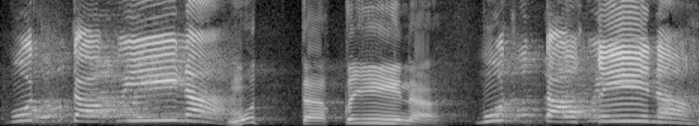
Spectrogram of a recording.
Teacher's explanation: قاف ادا ہوتا ہے زبان کی جڑ اور تالو کے نرم حصے سے · تا ادا ہوتا ہے زبان کا سرا اوپر کے دانتوں کی جڑوں سے · تو یہاں پر تا کو باریک رکھنا ہے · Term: تا کا مخرج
